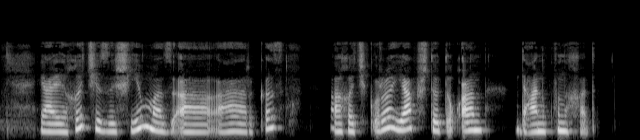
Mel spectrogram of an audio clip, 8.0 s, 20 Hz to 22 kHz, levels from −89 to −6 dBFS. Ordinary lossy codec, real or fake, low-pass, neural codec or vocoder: AAC, 48 kbps; real; 7.2 kHz; none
